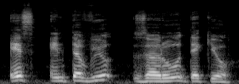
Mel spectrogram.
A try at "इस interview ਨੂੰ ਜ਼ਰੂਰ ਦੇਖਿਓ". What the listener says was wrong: ਨੂੰ ਵੀ ਆਣਾ. इस interview ਨੂੰ ਜ਼ਰੂਰ ਦੇਖਿਓ.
